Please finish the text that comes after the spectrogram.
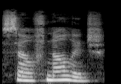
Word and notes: self knowledge: American English

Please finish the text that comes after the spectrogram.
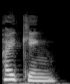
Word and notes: hiking: American English

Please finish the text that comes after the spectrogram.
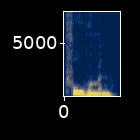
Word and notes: forewoman: British English

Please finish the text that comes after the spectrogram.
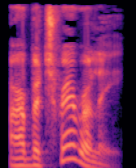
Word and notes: arbitrarily: British English

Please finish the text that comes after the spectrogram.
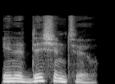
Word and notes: in addition to: American English

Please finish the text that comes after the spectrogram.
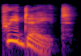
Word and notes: predate: British English

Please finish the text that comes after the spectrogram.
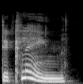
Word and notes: declaim: British English

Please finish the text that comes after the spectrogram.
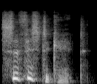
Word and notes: sophisticate: British English

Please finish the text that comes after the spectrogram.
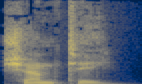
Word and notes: shanty: British English

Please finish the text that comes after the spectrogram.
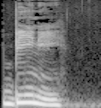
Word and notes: beanie: British English

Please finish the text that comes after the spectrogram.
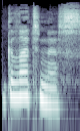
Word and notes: gluttonous: American English

